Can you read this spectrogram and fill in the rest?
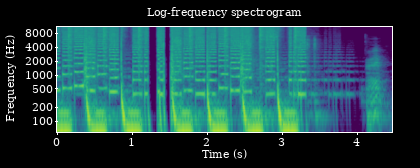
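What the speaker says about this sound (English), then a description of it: "I'm going to show you guys today on how to make a lead supersaw using sylenth." A bright lead supersaw synth patch built in Sylenth1 plays a loud, punchy rhythmic phrase of repeated stabbed chords over pulsing bass hits, with a brief gap midway, then rings out and fades near the end with no voice.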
